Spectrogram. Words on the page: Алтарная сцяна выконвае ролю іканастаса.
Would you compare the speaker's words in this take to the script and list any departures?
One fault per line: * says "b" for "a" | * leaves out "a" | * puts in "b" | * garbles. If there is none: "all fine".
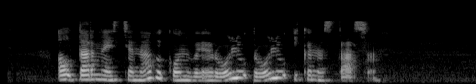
* puts in "ролю"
